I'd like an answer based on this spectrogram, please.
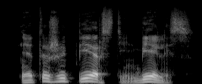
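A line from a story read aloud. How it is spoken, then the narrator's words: Calm. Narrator (Russian): спокойно сказал Сайлос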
